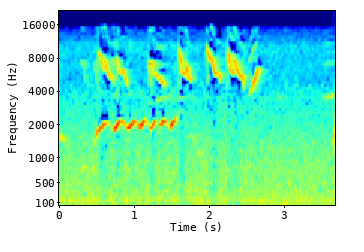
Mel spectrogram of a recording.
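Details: White-eye from West Java with grey-white breast and a yellow line, giving a run of high thin twittering notes mixed with a lower wavering whistled phrase, bright and rapid across nearly three seconds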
